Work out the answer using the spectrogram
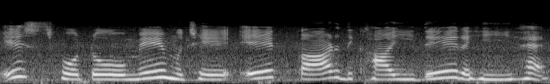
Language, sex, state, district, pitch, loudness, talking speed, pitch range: Hindi, female, Madhya Pradesh, Katni, 250 Hz, -12 LUFS, 110 wpm, 230-290 Hz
